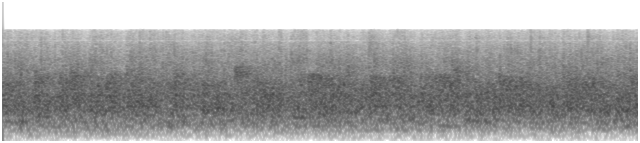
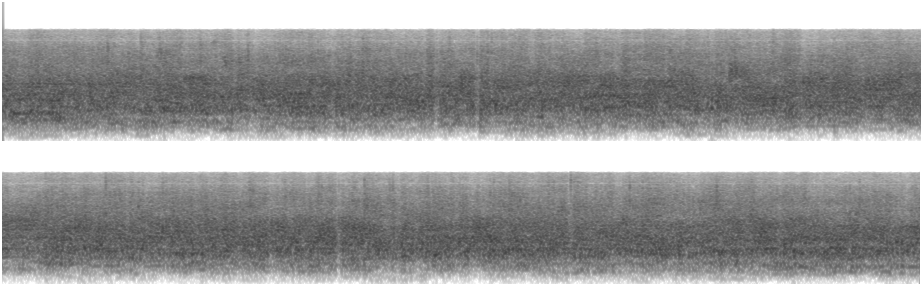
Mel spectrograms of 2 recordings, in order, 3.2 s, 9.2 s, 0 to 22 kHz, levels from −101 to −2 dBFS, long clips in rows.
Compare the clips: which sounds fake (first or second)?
second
